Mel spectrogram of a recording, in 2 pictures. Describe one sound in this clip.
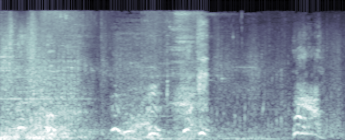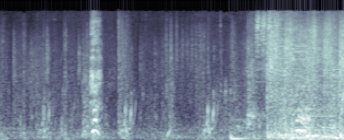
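Sword strikes swish and clang.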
